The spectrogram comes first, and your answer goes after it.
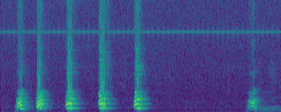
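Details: Play-soliciting barks from Nikki, a dog urging fellow dog Nubbs to play though he refuses: five quick, evenly spaced barks about half a second apart, a pause, then a drawn-out whining yelp.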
